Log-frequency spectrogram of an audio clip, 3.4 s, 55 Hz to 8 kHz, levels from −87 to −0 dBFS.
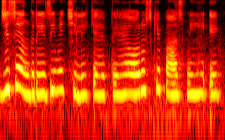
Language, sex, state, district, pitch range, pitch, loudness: Hindi, female, Bihar, Supaul, 265-320 Hz, 285 Hz, -22 LUFS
